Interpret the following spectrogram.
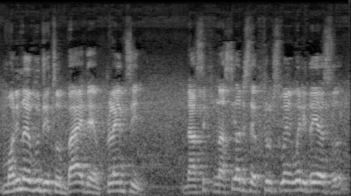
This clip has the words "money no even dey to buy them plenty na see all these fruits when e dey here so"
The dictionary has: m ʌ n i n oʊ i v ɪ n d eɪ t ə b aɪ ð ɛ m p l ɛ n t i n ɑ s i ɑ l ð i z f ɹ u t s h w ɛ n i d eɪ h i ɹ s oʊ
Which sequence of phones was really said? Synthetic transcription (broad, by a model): m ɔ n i n oʊ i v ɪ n d eɪ t ə b aɪ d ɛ m p l ɛ n t i n ɑ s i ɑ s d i s f ɹ u t s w w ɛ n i d eɪ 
